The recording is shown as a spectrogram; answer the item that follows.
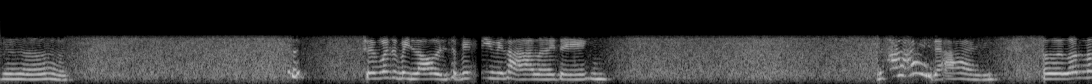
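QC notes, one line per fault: throughout, gain pumping: The input gain is likely set far too high for the microphone, with a fast limiter or compressor clamping down on every loud sound. The level swings by around 25 dB. Loud and quiet passages sit unnaturally close in level, so the speech sounds squashed.
2.48–2.52 s and 4.66–4.91 s, lost AMR speech frames: Radio errors corrupted speech frames, so the narrowband AMR decoder filled the gaps by repeating the last good pitch and vocal tract settings at falling gain. The 40 ms loss at 2.48 s is a short loss of two frames. The 160 ms loss at 4.66 s fits a run of about eight 20 ms frames. In that longer run the sound smears into a drawn-out tone and fades toward silence before speech returns weak or rough for a moment.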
